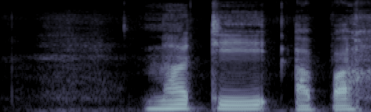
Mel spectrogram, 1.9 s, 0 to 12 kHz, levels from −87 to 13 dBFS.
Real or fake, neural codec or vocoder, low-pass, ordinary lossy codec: real; none; none; none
